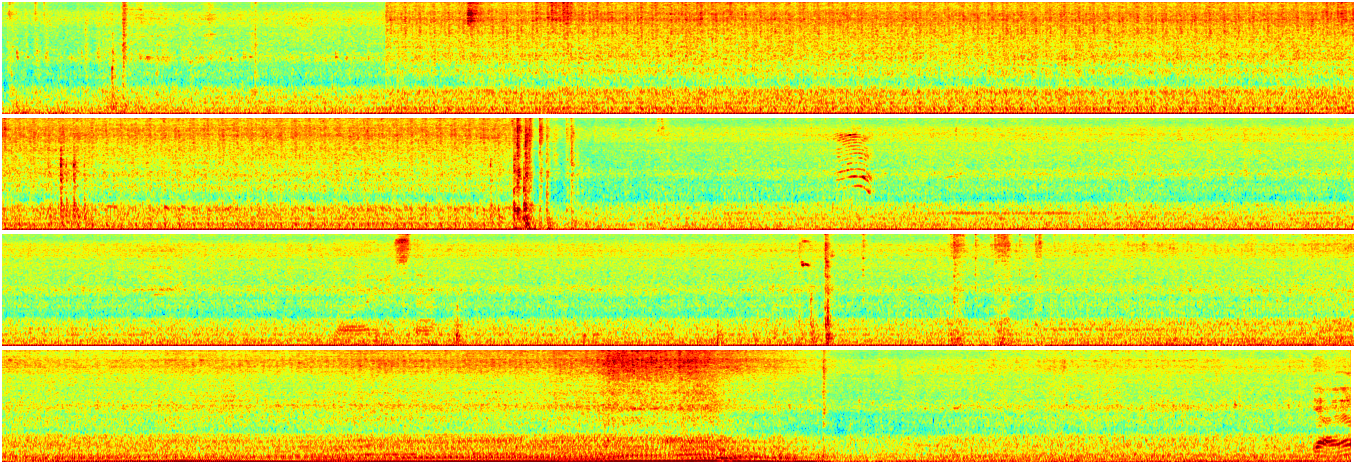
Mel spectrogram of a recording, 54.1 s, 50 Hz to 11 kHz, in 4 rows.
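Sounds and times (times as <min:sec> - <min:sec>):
truck engine rumbling: 0:00.0 - 0:54.0.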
